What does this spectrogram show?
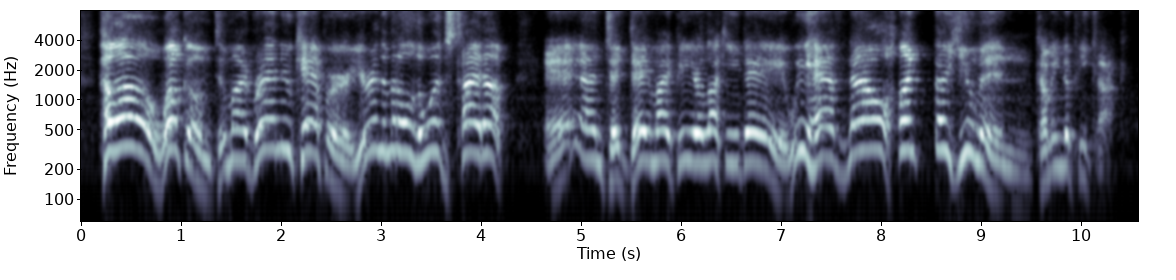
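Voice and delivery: shrill, swooping, high, loud game show announcer voice. Greeting someone tied up in the woods, in a game show host voice. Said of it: "Sounds like you're starting a game show".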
